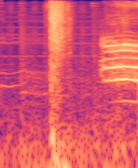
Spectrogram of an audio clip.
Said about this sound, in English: Good sir, if you could stop screaming from your arm being twisted and broken for just a moment, please look at this!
